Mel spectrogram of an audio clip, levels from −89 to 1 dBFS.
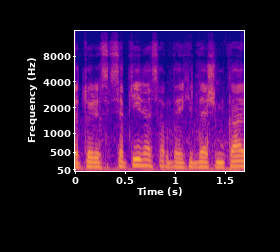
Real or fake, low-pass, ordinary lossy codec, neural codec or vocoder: real; 14.4 kHz; Opus, 32 kbps; none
